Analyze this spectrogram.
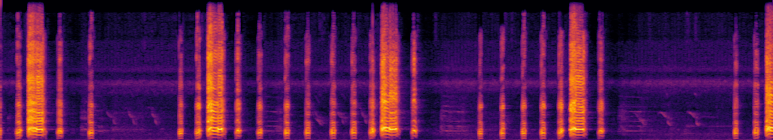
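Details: A hen cackles with loud rasping squawks alternating with series of brief, punchy clucks and short pauses between bouts.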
